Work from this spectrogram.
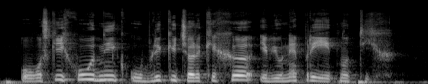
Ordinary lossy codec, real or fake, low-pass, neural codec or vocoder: none; real; 19.8 kHz; none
